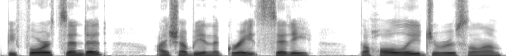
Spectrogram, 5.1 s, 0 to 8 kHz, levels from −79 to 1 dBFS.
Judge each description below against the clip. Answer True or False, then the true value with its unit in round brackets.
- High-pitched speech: False (175 Hz)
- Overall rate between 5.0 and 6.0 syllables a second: True (5.3 syllables/s)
